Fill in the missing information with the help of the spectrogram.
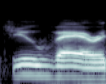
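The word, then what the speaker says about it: J'ouvert: word hold on jus there that's how you pronounce it jouvert it turns out it's a festival and I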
